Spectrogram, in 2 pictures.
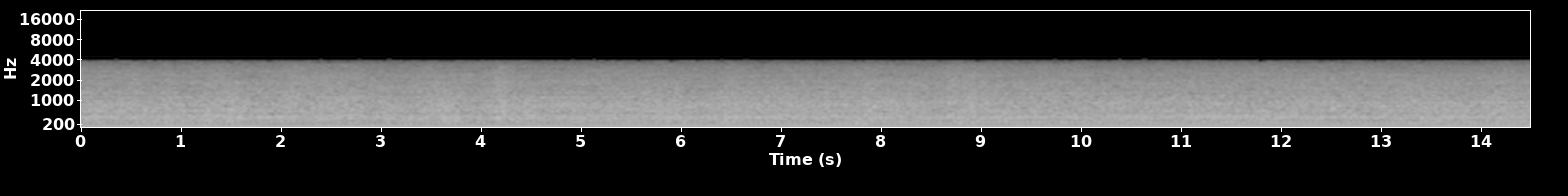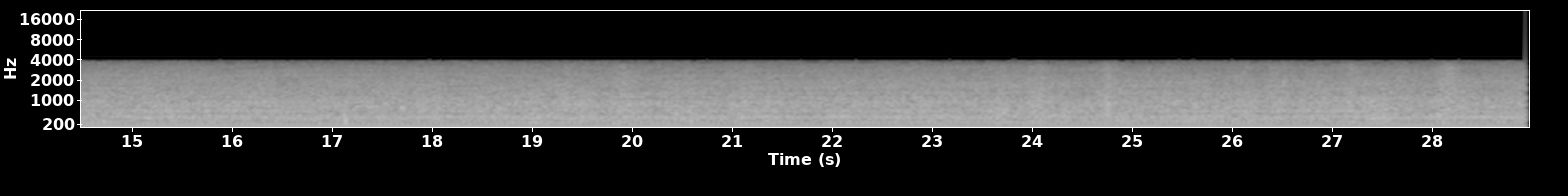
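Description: A 1954 Chris Craft Sea Skiff's inboard engine running steadily at cruising speed, a constant low drone mixed with the hiss of water along the hull.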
